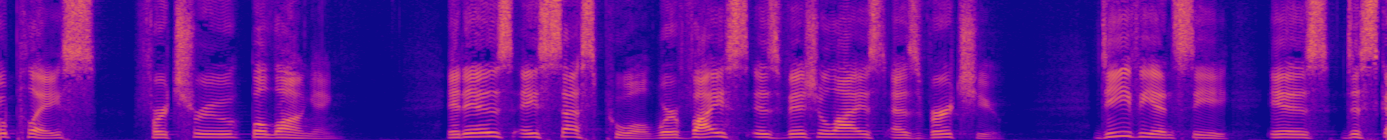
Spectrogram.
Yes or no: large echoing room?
yes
